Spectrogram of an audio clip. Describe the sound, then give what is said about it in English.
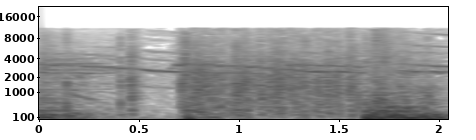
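Fireworks going off at a New Year celebration: continuous crackling noise broken by two sharp, loud bursts, with a thin whistling tone running through. “Oh my god, look at the firework.”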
